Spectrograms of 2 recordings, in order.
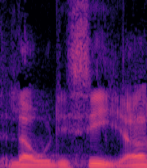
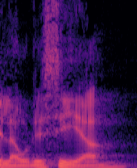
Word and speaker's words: Laodicea: Och den 7:e församlingen, det är den församlingen i Laodicea, eller Laodikeia, hur den uttalas. Jag säger Laodicea.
